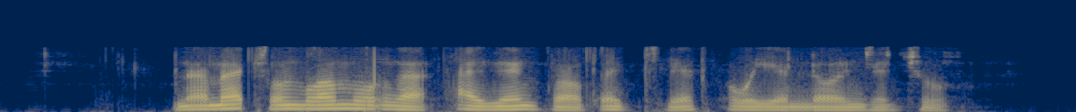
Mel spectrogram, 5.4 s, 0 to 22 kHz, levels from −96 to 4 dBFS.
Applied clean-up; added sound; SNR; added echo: neural separator model SepFormer WHAMR!.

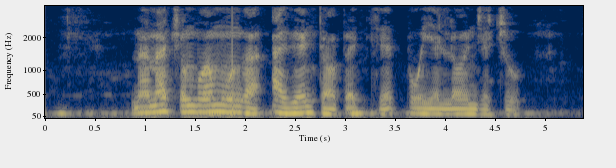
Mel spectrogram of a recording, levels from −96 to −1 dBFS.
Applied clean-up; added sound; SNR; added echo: none; none; none; none.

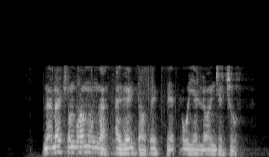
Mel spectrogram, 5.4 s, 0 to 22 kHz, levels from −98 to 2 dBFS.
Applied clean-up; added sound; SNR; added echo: neural mask model DeepFilterNet 3.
